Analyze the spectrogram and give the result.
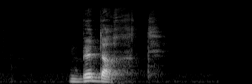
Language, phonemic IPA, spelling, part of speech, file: Dutch, /bəˈdɑxt/, bedacht, verb, Nl-bedacht.ogg
- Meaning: 1. singular past indicative of bedenken 2. past participle of bedenken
